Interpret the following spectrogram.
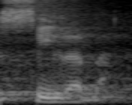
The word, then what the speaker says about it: sílaba: Sílaba, aqui está a tonicidade. Última, penúltima, por isso foi acentuada.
